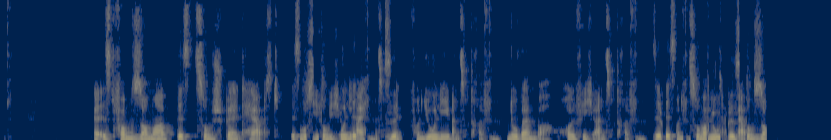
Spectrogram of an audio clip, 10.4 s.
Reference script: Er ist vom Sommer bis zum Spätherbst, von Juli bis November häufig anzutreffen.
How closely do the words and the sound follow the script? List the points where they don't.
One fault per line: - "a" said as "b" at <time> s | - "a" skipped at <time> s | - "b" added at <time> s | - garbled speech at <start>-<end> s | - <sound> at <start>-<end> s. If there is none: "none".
- garbled speech at 3.6-5.0 s
- "bis" said as "anzutreffen" at 5.6 s
- garbled speech at 8.2-9.6 s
